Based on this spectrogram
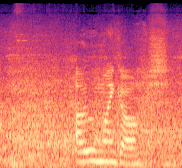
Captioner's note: much babble and bustle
